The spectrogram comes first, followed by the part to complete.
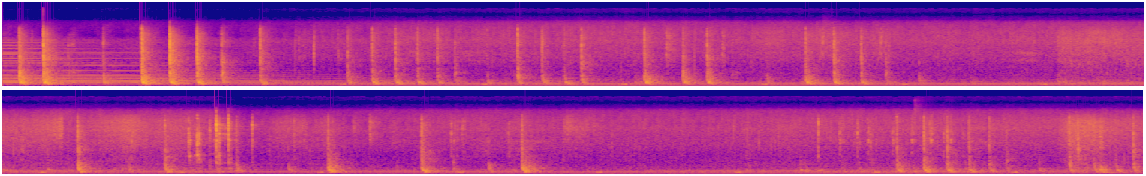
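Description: Irregular bursts of knocking and tapping, a tool striking at a wall, with short pauses between the bursts. The loudest strikes come in the first few seconds and again in the middle.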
